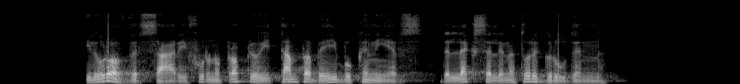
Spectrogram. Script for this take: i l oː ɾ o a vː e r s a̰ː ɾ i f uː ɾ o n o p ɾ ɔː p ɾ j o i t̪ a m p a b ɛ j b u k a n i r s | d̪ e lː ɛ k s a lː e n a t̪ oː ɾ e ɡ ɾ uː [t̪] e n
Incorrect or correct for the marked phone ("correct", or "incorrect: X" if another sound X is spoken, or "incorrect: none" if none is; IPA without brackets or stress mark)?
incorrect: d̪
